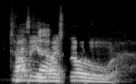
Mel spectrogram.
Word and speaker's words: Tommy Wiseau: Tommy Wiseau.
